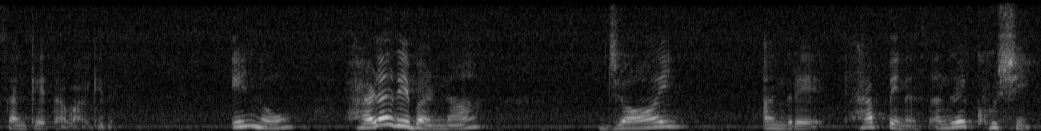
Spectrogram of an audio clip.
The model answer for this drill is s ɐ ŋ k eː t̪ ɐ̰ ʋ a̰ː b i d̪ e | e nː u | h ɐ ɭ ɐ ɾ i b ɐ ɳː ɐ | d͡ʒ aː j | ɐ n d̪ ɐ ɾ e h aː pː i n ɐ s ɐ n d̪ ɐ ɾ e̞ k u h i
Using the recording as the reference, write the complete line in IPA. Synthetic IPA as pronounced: s ɐ ŋ k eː t̪ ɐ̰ ʋ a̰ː ɡ i d̪ e | i nː u | h ɐ ɭ ɐ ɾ i b ɐ ɳː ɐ | d͡ʒ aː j | ɐ n d̪ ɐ ɾ e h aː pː i n ɐ s ɐ n d̪ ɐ ɾ e̞ kʰ u ʂ i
